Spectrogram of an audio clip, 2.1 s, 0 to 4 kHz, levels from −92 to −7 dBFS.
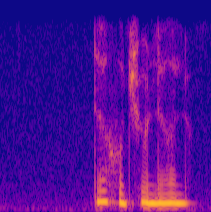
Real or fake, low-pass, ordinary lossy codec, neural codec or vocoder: real; 3.6 kHz; none; none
